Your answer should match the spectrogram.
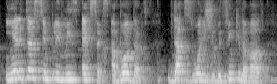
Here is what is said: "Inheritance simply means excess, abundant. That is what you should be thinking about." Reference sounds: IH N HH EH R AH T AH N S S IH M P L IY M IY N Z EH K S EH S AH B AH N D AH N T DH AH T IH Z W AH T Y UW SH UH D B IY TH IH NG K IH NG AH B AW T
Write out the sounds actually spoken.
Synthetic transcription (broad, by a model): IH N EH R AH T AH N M S IH M P L IY M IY N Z EH K S EH S AH B AH N D AH N T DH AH T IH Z W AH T Y UW SH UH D B IY TH IH NG K IH NG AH B AW T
